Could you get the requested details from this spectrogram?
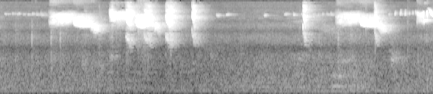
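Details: Calling female blue-black grassquit in natural surroundings: loud, very high buzzy notes that waver and fall, closely spaced with short sharp chips between them, pausing briefly, then resuming with another strong descending buzz.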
